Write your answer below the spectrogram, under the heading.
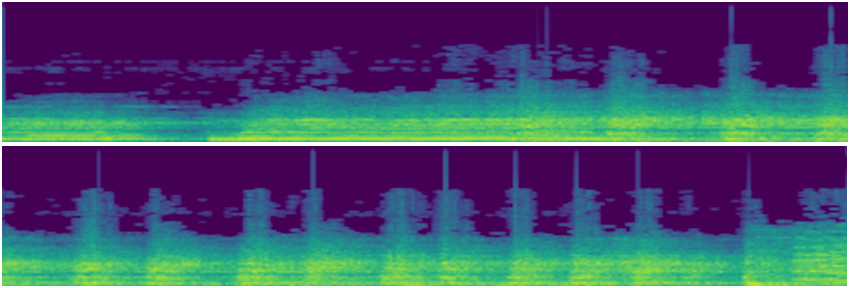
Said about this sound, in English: Attention, please. All passengers taking the chief to Chicago, please walk on tiptoes as you board the train.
